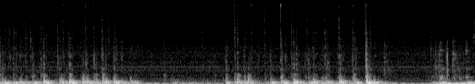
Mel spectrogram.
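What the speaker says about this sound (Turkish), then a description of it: "Hatta yapalım ben buraya kendi postamı yazayım" An email address is typed on a computer keyboard in rapid, close, clattering runs of keystrokes that pause briefly before resuming, with no talk over the typing.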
